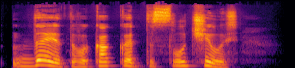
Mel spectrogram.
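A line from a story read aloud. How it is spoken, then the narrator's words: Muffled, hollow voice. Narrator (Russian): продолжал Том глухо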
